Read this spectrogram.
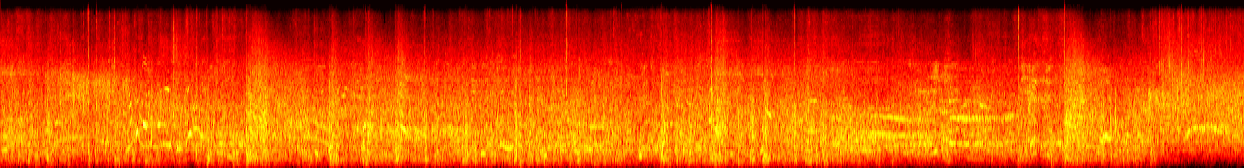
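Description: A crowd cheers and shouts throughout a large echoing hall.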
